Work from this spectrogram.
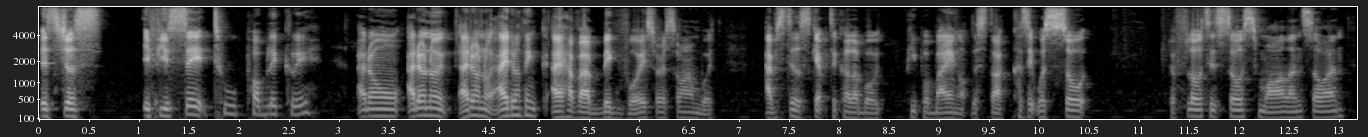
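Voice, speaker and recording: A man in casual investing chat on a podcast, animated, laughing often and hedging with "you know". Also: mid-range voice, normal speed. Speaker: podcast co-host.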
